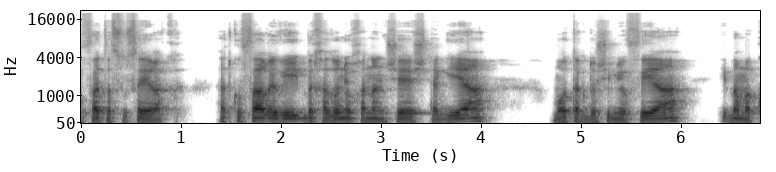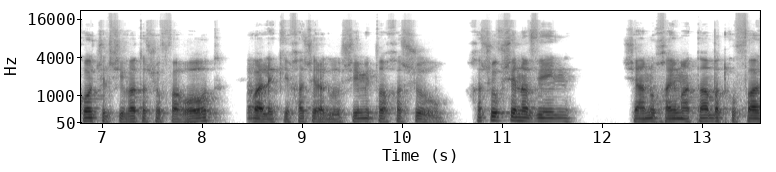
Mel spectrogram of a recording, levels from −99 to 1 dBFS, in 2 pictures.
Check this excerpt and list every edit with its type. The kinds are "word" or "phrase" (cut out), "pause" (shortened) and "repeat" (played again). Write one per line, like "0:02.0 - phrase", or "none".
0:00.9 - word
0:08.4 - word
0:10.6 - pause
